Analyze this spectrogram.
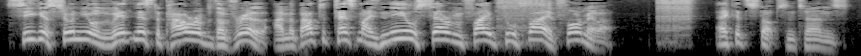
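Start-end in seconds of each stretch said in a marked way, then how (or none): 0.1-6.2 put-on thick German accent, loud and high. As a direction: boom it out in heavy German. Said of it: "In his thick German accent".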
